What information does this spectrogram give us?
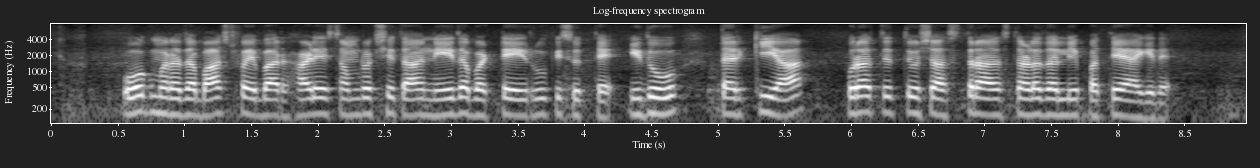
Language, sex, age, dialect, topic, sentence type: Kannada, male, 31-35, Mysore Kannada, agriculture, statement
